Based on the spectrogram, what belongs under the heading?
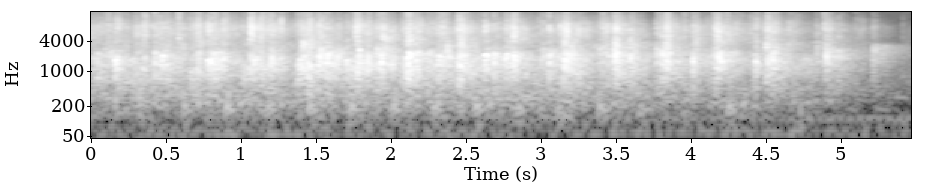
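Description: An audience claps their hands together, a dense, steady patter of many overlapping claps lasting several seconds before tapering off slightly at the end.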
